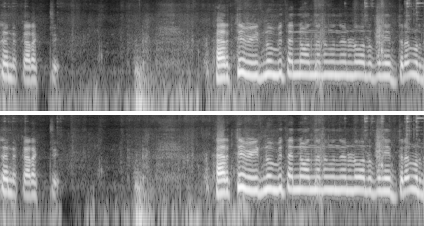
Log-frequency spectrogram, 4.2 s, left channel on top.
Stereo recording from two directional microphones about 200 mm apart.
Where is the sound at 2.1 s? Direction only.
5° right (ahead or behind).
